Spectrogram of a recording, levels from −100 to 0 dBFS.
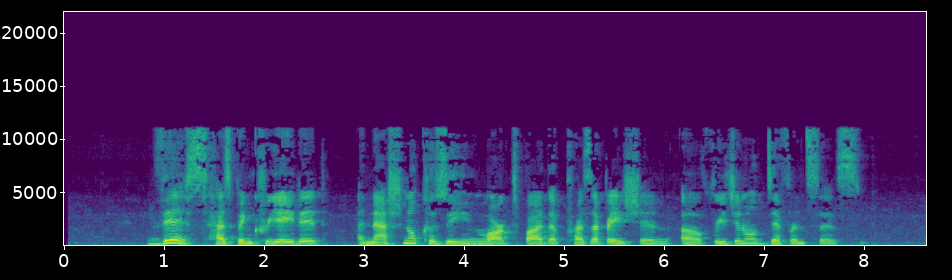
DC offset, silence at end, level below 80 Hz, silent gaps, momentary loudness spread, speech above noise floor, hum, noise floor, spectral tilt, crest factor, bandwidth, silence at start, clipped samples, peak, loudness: under 0.1%; 0.65 s; -52 dBFS; none; 12 LU; 39 dB; none; -58 dBFS; -5 dB/octave; 18 dB; 11.5 kHz; 0.85 s; under 0.1%; -2 dBFS; -19 LUFS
